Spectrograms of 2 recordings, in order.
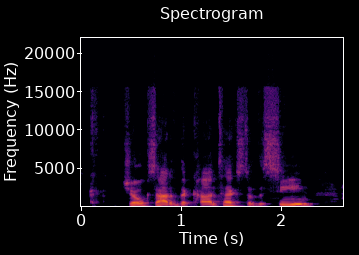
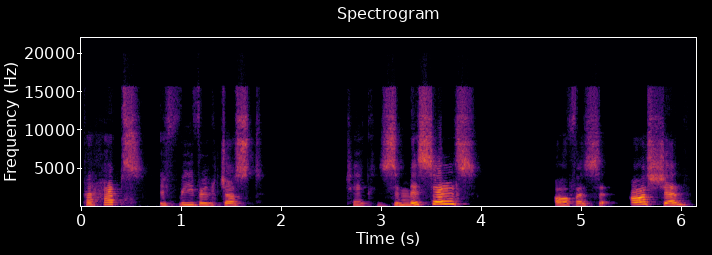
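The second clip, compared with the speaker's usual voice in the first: put-on halting comic German accent, pitched way up; German Sellers accent; 10 semitones higher than usual. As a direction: put on a high-pitched German accent, pausing between phrases. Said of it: "my German Sellers accent".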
